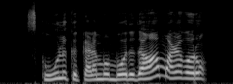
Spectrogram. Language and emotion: Tamil, angry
